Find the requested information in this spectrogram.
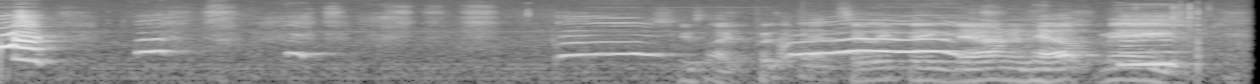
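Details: Six-month-old girl, very tired after a morning of tummy crawling and minutes from falling asleep: short whimpers and fussy cries building to a longer wail in a quiet room; ordinary fussy infant cry.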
